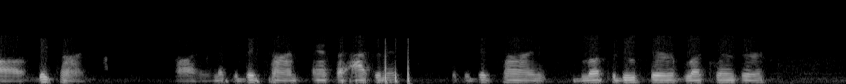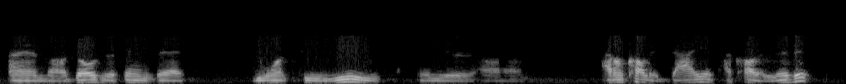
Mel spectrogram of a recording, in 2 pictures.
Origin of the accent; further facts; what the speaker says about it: Chicago, Illinois, United States; from Chicago.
